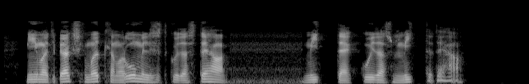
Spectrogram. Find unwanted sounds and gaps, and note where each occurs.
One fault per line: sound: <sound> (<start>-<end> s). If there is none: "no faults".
no faults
